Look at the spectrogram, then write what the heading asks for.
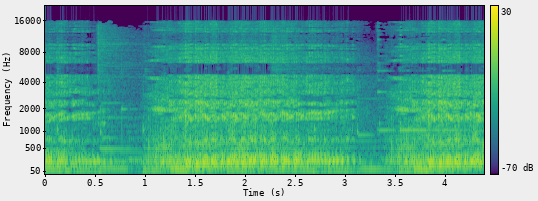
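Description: Growling roar sound effect for a cartoon crocodile, repeated in long growls about two seconds each with short breaks between, over background music.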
